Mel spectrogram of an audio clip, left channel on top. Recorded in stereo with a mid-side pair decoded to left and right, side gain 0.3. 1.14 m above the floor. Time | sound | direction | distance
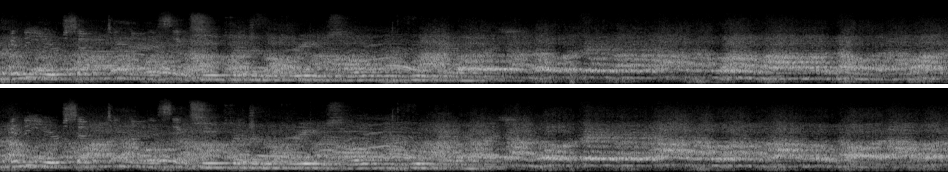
0.1 | a woman speaking | 30° right | 3 m
1.8 | a woman speaking | 55° right | 6 m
